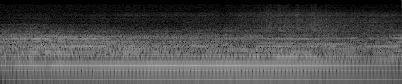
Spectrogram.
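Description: Ambient experimental music: a steady low drone with sustained, ringing tones layered above it.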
